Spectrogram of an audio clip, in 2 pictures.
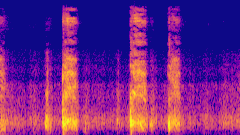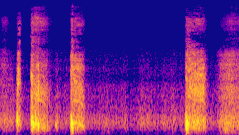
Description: Still from my last chest cold... sorry about the fan blowing it was at night and I was of course sleeping, when this fit came to choke me...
